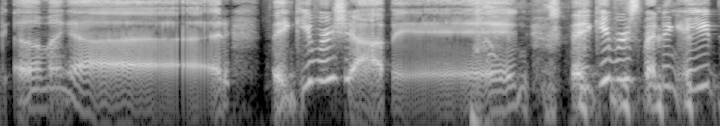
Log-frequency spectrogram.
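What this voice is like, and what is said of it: Exaggerated vocal fry voice. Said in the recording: “I love that voice ... It's my vocal fry.”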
